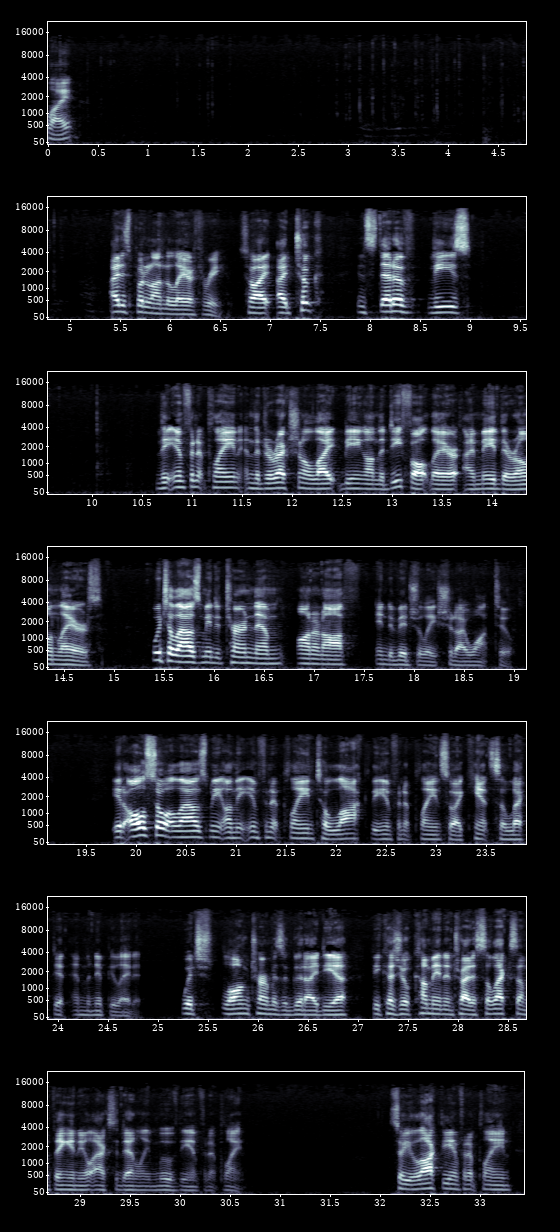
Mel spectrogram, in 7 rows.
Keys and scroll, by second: 1.1 ctrl+a.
